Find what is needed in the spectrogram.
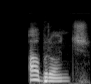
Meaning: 1. hoop (a circular band of metal used to bind a barrel) 2. ring, band (a thicker iron band hot-drawn around the circumference of a wooden wheel to hold the wheel together and protect it from wear)
- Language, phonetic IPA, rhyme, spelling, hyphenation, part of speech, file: Hungarian, [ˈɒbront͡ʃ], -ont͡ʃ, abroncs, ab‧roncs, noun, Hu-abroncs.ogg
